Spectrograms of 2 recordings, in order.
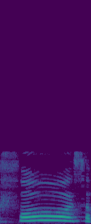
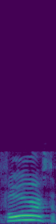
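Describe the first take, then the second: First: The word is said softly and gently. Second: The word is said loudly and forcefully. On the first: The listener will push only lightly. "um tom de voz mais manso" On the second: The listener will push even harder. "imponho a minha voz"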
